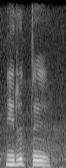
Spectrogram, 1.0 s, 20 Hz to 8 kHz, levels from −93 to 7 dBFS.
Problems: constant background noise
